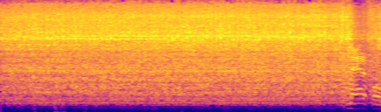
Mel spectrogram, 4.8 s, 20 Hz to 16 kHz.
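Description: A carbureted Ford F-100 engine idles in a garage with a loud, steady, close rumble and hiss that runs unbroken throughout.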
